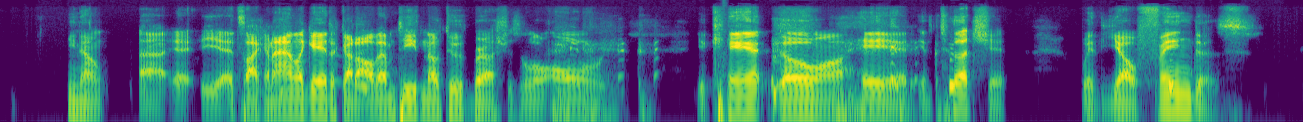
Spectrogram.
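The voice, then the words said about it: Put-on Southern US accent, Louisiana-like. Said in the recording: “I went through, I think, the entire South with that accent. I think I started with an Alabama, and then I ended with like a Baton Rouge, some sort of Louisiana ... you got some Coach O in there”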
